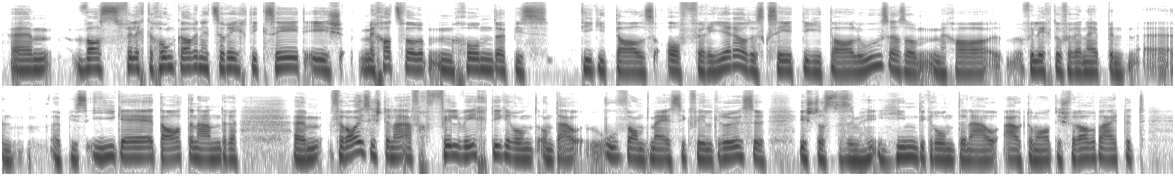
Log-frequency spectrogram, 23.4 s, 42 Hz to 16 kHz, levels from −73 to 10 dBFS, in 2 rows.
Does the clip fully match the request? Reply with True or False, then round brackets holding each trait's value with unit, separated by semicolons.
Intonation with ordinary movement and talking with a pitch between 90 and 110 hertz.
False (3.3 semitones; 130 Hz)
